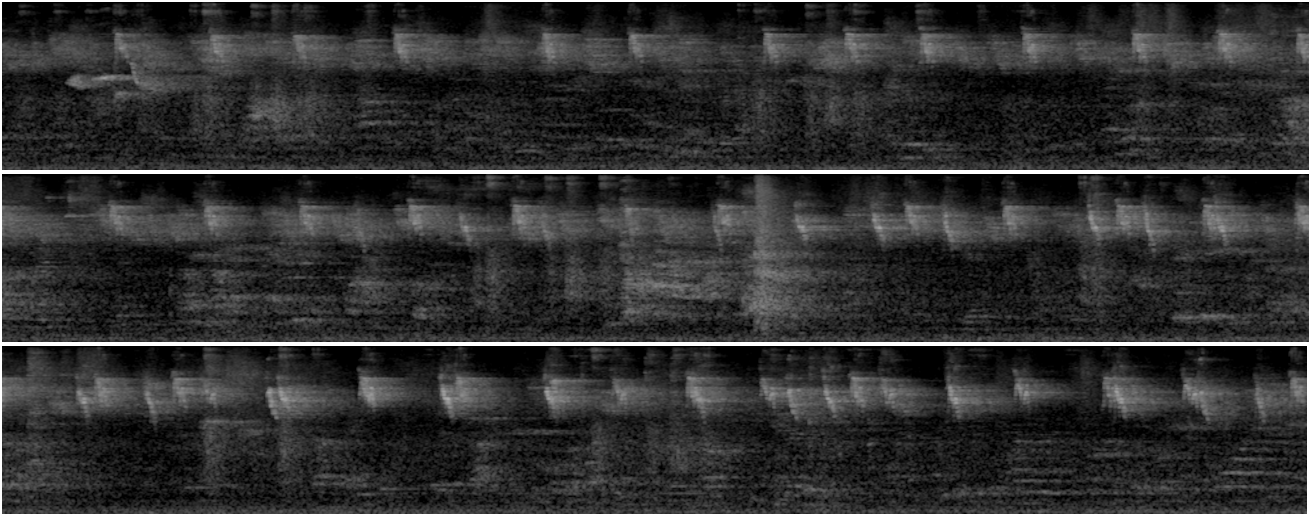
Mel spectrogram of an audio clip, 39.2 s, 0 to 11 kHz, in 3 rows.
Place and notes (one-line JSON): {"title": "Liegnitzer Str., Kreuzberg, Berlin - backyard ambience", "date": "2012-04-29 17:20:00", "description": "sunday early evening ambience in a backyard, Berlin, Liegnitzer Str.\n(tech: Sony PCM D50)", "latitude": "52.49", "longitude": "13.43", "altitude": "42", "timezone": "Europe/Berlin"}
